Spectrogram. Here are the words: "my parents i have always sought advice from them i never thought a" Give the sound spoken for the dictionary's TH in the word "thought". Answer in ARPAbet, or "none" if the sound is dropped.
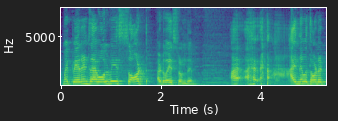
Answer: T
